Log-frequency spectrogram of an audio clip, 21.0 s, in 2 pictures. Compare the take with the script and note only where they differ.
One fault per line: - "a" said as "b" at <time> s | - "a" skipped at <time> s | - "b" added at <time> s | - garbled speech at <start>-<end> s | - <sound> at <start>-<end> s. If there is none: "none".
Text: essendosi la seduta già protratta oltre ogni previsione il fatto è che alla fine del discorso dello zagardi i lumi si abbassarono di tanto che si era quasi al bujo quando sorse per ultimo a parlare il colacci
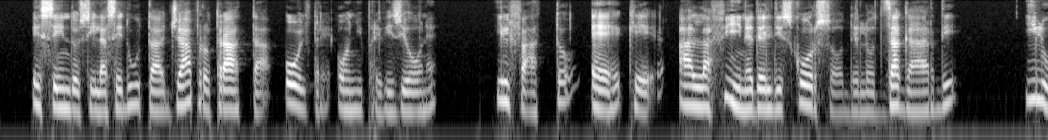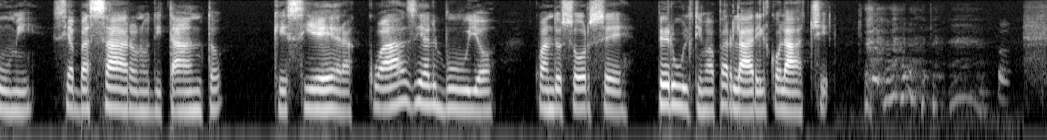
- laugh at 19.1-20.6 s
